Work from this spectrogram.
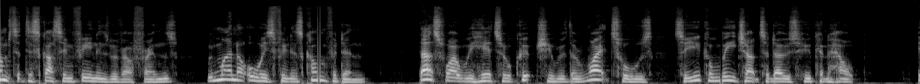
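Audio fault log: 3.18–3.20 s and 7.20–7.22 s: gap at a join of encoded pieces. The speech drops out for about 23 ms, recurring every 4 s, because separately encoded segments keep their start delay and final-frame padding.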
